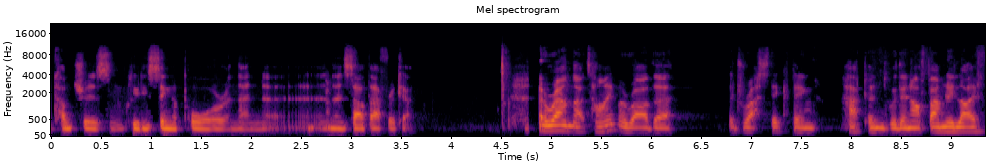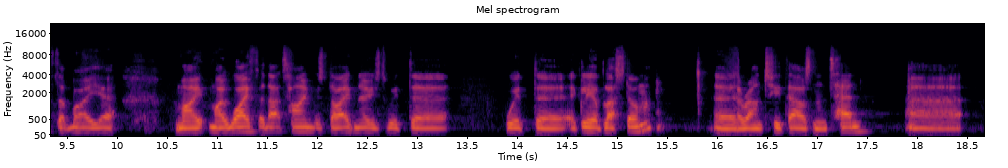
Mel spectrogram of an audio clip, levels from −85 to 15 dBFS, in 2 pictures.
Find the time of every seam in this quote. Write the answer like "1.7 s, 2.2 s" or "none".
16.2 s

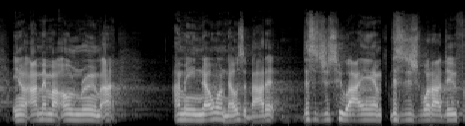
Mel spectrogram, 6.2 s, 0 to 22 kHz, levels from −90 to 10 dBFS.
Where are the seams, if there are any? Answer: 3.0 s, 5.1 s

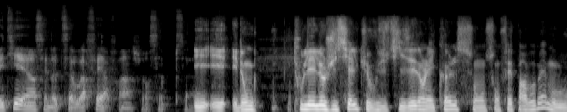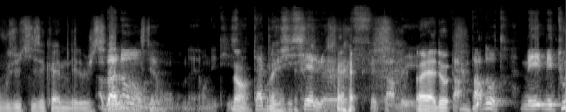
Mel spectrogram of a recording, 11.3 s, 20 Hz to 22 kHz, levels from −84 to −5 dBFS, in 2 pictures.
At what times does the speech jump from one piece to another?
none

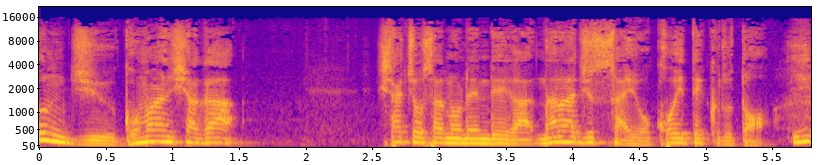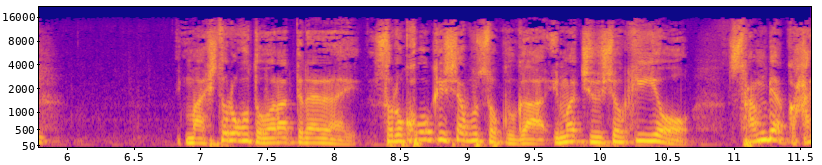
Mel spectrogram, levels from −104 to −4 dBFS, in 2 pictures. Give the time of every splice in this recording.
2.0 s, 6.8 s, 8.2 s

